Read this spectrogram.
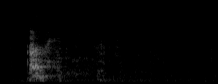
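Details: Puppy giving a single short, sharp bark, then only faint room tone for the rest of the moment.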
